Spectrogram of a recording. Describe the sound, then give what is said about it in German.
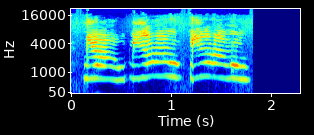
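A cat that has cut itself on the sharp edge of an open tin can while scavenging food lets out three or four sharp, high-pitched meows in quick succession, loud, each one sliding downward as it springs away startled, before the sound cuts off into silence. “Dabei schnitt sich die Katze an der scharfen Dosenkante und sprang erschrocken davon.”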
